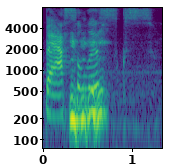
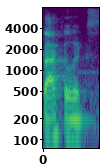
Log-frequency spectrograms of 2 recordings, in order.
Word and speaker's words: basilisk: Basilisks. That might be the word. Basilisk? Gore-tusks. Gore-tusks. Basilisks? That's what I said, basilisks. You said bacilix.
